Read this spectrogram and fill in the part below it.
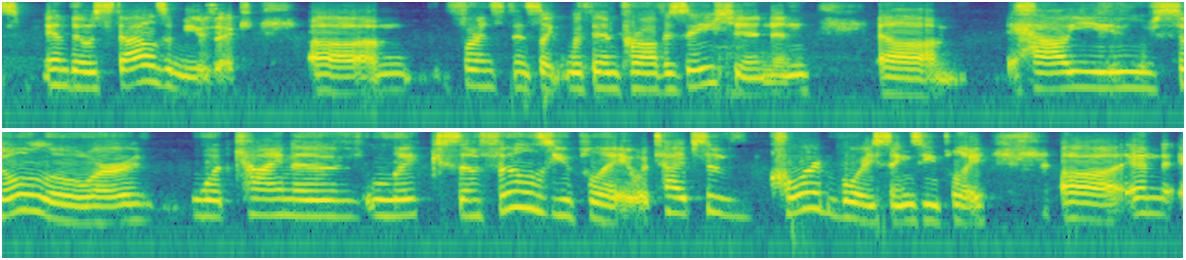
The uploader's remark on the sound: Burnt the phone lines down all the way out to California. In the midst of all the noise.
